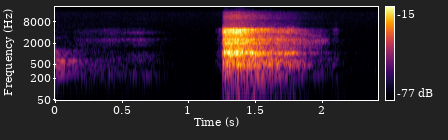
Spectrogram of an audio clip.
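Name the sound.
breathing during a yoga stretch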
